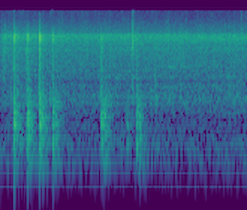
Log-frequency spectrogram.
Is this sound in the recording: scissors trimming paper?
no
